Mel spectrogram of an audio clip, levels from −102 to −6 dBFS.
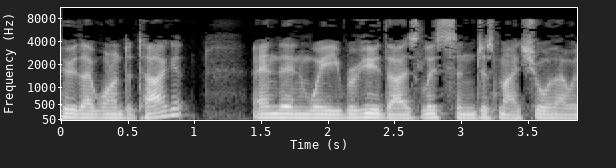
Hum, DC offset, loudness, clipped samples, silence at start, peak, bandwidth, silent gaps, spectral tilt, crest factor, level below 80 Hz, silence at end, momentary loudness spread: none; under 0.1%; -22 LUFS; under 0.1%; 0 s; -4 dBFS; 8 kHz; none; -6.5 dB/octave; 18 dB; -54 dBFS; 0 s; 5 LU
